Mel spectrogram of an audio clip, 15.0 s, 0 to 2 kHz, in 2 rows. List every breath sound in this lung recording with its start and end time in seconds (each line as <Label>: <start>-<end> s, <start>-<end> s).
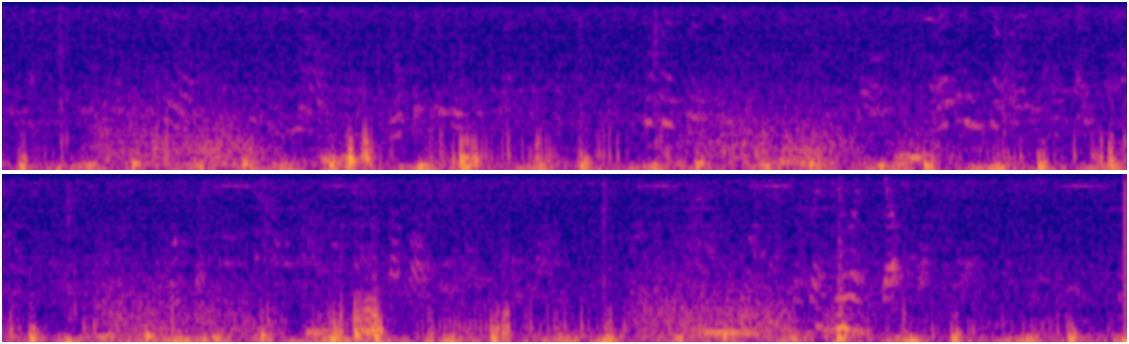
Inhalation: 0.21-2.03 s, 4.16-5.87 s, 7.98-9.51 s, 11.70-13.02 s
Exhalation: 2.06-4.16 s, 5.90-7.96 s, 9.54-11.69 s, 13.03-15.00 s
Wheeze: 12.13-12.61 s
Crackles: 0.21-2.03 s, 2.04-4.14 s, 4.16-5.87 s, 5.90-7.96 s, 7.98-9.51 s, 9.54-11.69 s, 13.03-15.00 s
